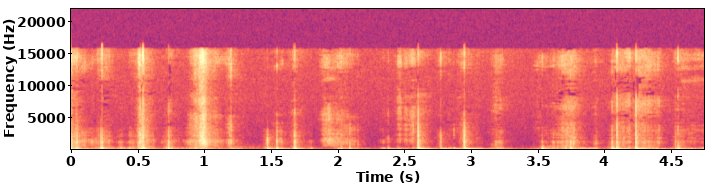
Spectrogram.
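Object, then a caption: Corrugated cardboard sheet. Fingertips tap quickly on a flat white corrugated cardboard sheet resting on black cloth. The taps come as a rapid, uneven series of short, dull, low thuds that die away almost at once, with a faint papery crackle between them.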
